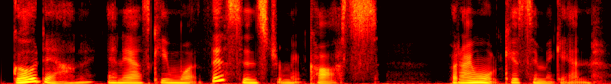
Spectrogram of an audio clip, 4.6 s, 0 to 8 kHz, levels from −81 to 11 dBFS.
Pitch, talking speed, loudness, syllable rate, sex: 175 Hz, 195 wpm, -21 LUFS, 4.9 syllables/s, female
